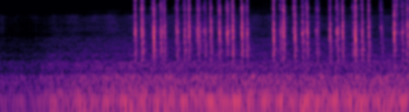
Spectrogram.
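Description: Rapid taps on a smartphone touchscreen, as in typing, starting about a second in and going on several taps a second.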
